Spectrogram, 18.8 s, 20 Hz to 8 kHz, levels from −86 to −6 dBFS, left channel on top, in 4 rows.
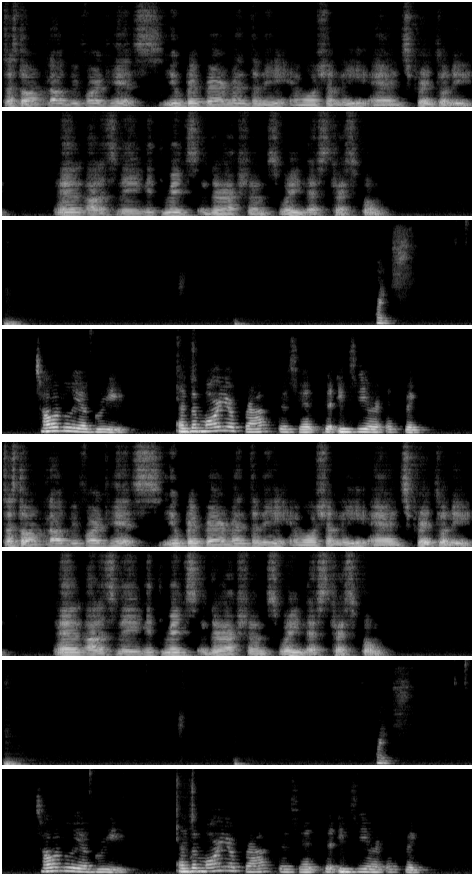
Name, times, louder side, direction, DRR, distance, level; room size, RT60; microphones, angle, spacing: voice 1, 0.0-4.7 5.2-8.5 9.4-9.6, right 3 dB, 50° right, 0.5 m, -32 dB
voice 2, 14.5-15.3 15.8-18.3, left 4 dB, 80° left, 0.5 m, -26 dB
3.1 x 2.3 x 3.1 m
head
